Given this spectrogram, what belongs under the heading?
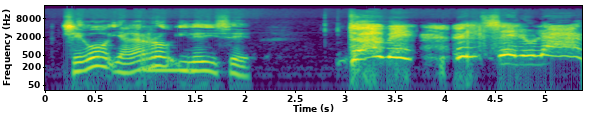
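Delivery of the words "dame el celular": mock very high, unhinged frantic yell, "Dame" drawn out. Telling a friend how someone ran across the classroom and grabbed things; imitating someone yelling wildly. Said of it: "empezó a gritar como una desquiciada".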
